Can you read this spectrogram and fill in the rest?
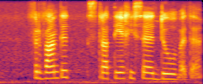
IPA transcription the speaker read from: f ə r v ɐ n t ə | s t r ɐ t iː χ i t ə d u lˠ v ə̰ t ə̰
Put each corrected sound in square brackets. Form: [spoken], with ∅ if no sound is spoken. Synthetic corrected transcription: f ə r v ɐ n t ə | s t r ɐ t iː χ i [s] ə d u lˠ v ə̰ t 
